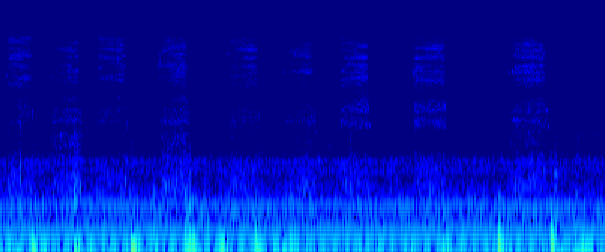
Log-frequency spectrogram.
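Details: Begging of wild barn owl nestlings inside a research nest box while their mother delivers a rodent: ten or so rasping hiss bursts, irregularly spaced, with faint knocks and a constant low hum beneath.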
